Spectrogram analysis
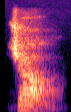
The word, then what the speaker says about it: Dza: This is an infinite application of the Za, sometimes pronounced Ja in Tibetan.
